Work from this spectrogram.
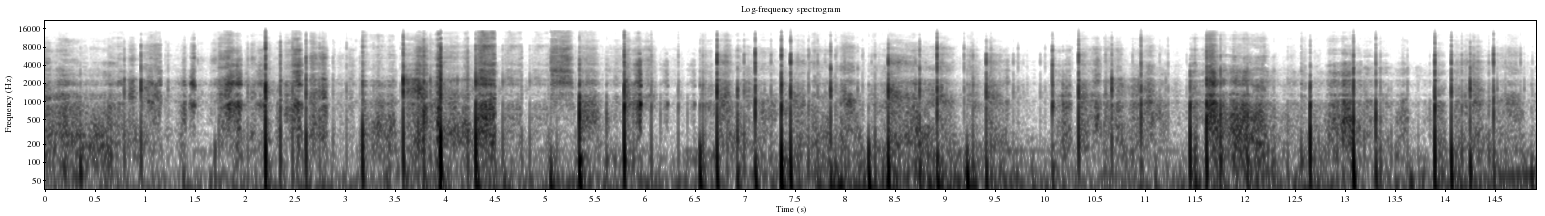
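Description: Fingernails scratch and tap on a small, hollow printed paperboard box. Soft, dry scratching runs throughout, broken by many sharp, short taps with a slightly hollow low thump and almost no ring.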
